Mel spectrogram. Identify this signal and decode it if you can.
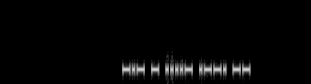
Morse code, heard as a keyed tone, about 46 wpm, 700 Hz. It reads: KT4PM
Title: USA Call Signs - 5 Characters - 4x Character Spacing - 50wpm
